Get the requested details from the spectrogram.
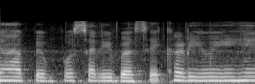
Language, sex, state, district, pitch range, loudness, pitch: Hindi, female, Bihar, Jahanabad, 165-180 Hz, -14 LUFS, 175 Hz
